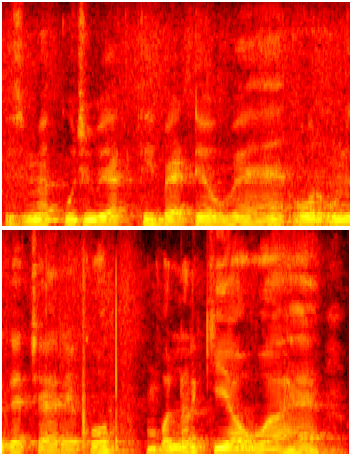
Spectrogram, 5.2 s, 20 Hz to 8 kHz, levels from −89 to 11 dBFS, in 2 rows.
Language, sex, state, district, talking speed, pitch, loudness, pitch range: Hindi, male, Uttar Pradesh, Shamli, 160 wpm, 140 Hz, -17 LUFS, 130-150 Hz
